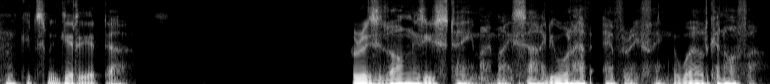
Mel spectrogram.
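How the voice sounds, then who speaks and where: A man playing a possessive, doting ancient vampire lover in a breathy, intimate ASMR roleplay, close to the microphone. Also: steady tone, dry recording, heavily acted. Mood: devoted, giddy. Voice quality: very deep, dark, husky, breathy, often whispering. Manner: slow, intimate, old-fashioned romantic wording. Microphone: close microphone, dry.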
